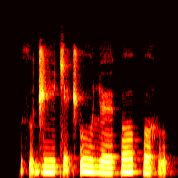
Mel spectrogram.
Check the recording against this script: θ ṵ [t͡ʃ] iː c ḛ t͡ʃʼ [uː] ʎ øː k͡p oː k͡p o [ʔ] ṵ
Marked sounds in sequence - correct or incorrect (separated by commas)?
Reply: incorrect, correct, incorrect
